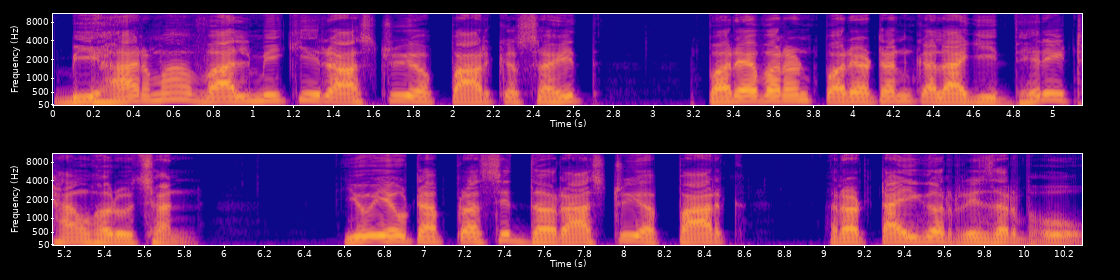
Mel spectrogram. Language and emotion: Nepali, neutral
